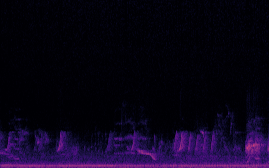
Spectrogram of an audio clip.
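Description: Many birds in an aviary recreating a tropical rainforest chirp and warble continuously, overlapping calls and short whistled phrases filling the air at moderate volume, with a steady low hum running underneath throughout.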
